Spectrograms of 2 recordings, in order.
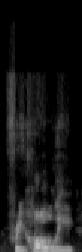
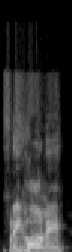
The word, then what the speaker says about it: frijole: and then have everyone call him free holy instead of frijole which is what uh you know these the actual pronunciation i mean that guy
